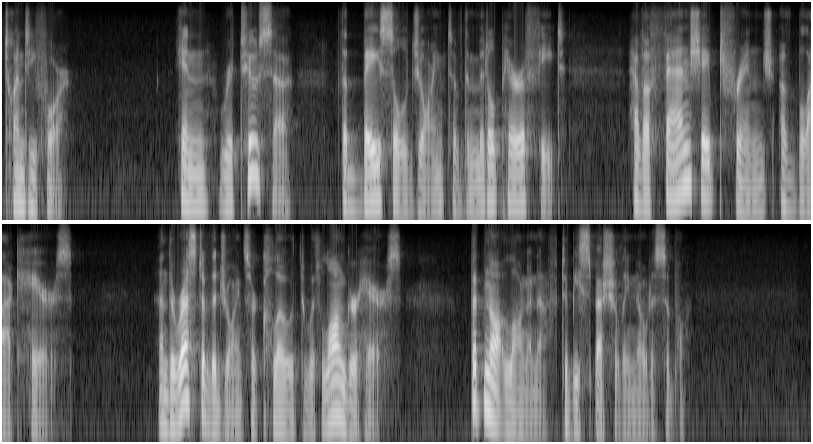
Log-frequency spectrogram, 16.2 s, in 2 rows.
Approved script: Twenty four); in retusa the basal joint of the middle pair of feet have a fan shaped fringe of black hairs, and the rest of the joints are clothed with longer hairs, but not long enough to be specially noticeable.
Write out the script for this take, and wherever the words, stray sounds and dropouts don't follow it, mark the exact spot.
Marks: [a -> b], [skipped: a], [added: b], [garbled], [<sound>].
Twenty four); in retusa the basal joint of the middle pair of feet have a fan shaped fringe of black hairs, and the rest of the joints are clothed with longer hairs, but not long enough to be specially noticeable.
